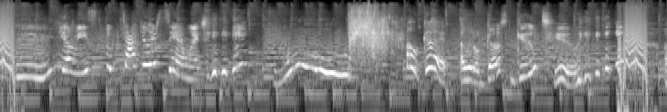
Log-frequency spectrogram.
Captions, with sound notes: Mm, yummy spooktacular sandwich. (giggles) (ghostly sound, then the sound of sauce being squeezed out) Oh good, a little ghost goo too. (giggles)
